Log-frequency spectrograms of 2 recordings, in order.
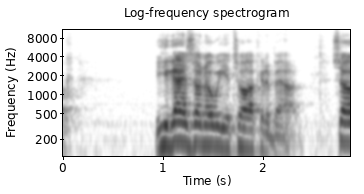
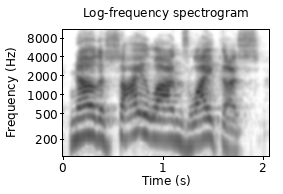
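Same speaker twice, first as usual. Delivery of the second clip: slow, higher, simple-minded voice; mock naive dummy; 4 semitones higher, 3 dB louder, slower than usual. Ranter mocking Schumer as the naive Battlestar character, slow and dim. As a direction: drag it out like a gullible fool. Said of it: "that fucking dummy on Battlestar Galactica who's like".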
